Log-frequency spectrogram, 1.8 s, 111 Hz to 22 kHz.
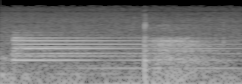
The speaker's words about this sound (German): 12 Uhr. In katholischer Tradition wird es das Angulusgeläut genannt. Eine Glocke schlägt zunächst im kurzen zeitlichen Abstand dreimal hintereinander dreimal an. Dann folgt das längere Läuten einer meist hell klingenden Glocke.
